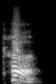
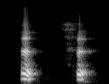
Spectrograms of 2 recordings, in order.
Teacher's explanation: your tongue is between your teeth and there is constant air passing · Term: fricative sound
